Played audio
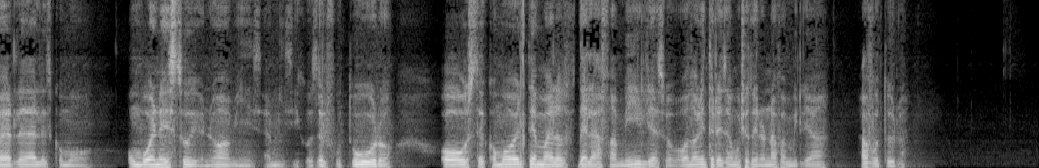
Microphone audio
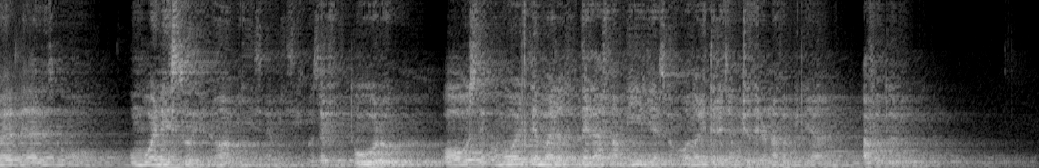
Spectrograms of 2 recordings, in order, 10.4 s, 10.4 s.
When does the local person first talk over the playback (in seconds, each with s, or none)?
none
